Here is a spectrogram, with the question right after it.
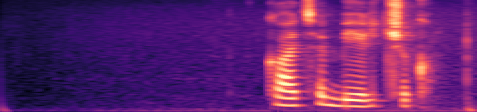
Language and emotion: Russian, neutral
